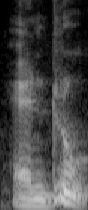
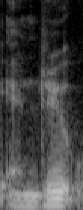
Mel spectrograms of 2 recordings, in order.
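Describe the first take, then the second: First: एंड्रू said as "an-droo"; correct oo sound. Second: एंड्रयू said as "an-dryoo"; wrong-example एंड्रयू, ending in "yoo"; mistaken y-glide. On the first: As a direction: straight from r to oo in एंड्रू. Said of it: "इसका उच्चारण होगा". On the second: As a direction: slip a y after the r in एंड्रयू. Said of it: "न कि एंड्रयू". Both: Shown as a demonstration.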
